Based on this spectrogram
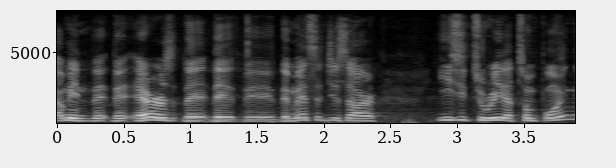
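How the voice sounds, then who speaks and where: The pitch sits high. It belongs to a man. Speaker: conference speaker, chemical engineer. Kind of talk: conference Q&A. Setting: conference talk with audience. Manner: fast.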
